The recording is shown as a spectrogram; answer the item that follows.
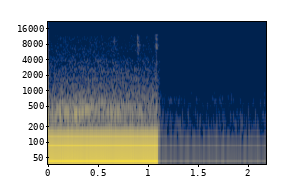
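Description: Steady rushing background noise that cuts off abruptly just over a second in, leaving silence.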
